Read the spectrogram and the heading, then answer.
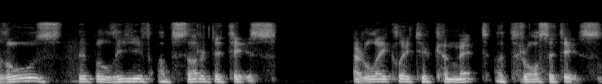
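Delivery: ordinary delivery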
